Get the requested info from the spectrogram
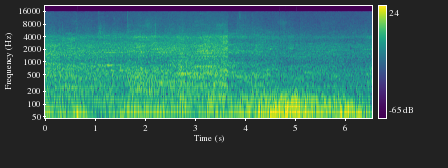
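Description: A steady low rumble under indistinct voices, swelling louder a little past halfway.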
